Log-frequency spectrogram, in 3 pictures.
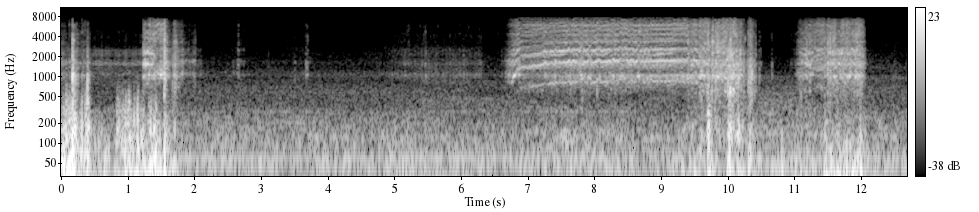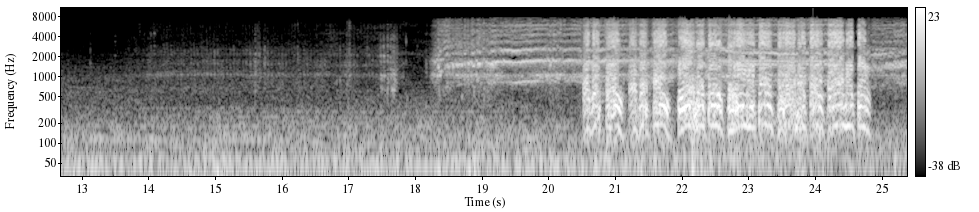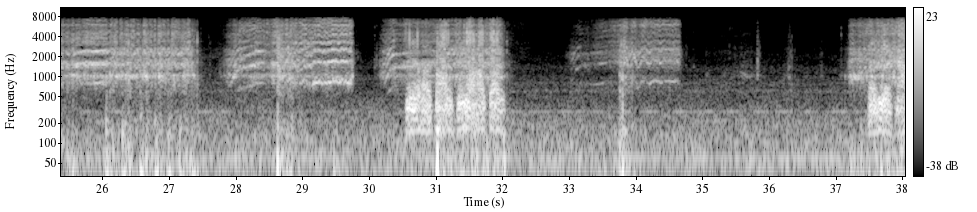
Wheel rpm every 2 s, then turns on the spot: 70, 10, 10, 110, 210, 110, 30, 20, 20, 170, 220, 210, 160, 150, 170, 160, 20, 0, 50.
4-6 12-18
